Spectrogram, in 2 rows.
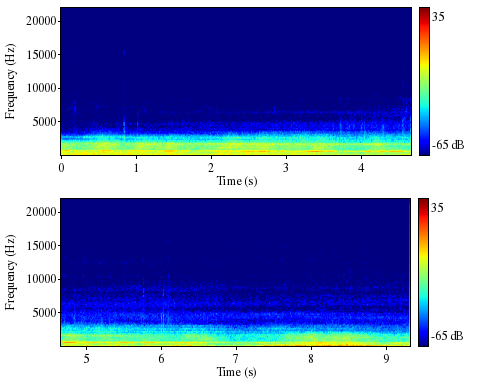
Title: Delta Airlines Airbus A319-114 N349NB DL2913 ALB-DTW (FOPP Whistling Sound)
